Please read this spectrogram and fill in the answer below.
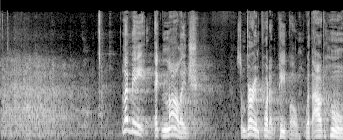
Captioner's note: laughter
